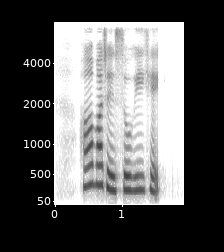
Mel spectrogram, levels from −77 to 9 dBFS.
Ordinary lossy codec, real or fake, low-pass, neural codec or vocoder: none; fake; 7.2 kHz; codec, 24 kHz, 0.9 kbps, WavTokenizer, large speech release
